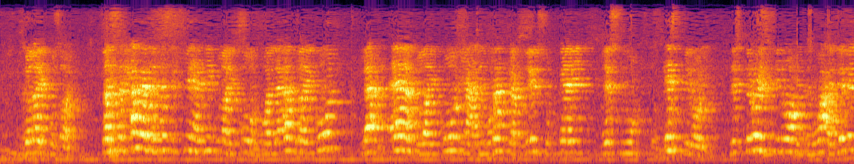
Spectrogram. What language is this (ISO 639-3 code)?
ara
